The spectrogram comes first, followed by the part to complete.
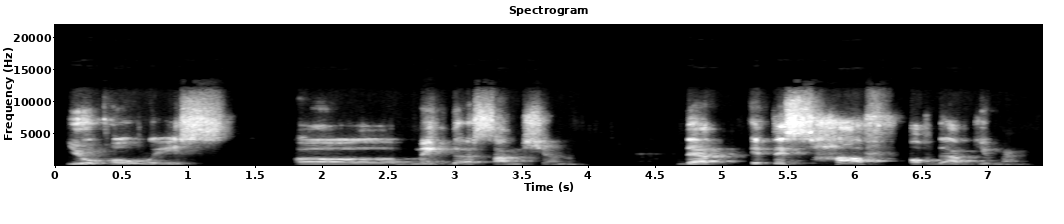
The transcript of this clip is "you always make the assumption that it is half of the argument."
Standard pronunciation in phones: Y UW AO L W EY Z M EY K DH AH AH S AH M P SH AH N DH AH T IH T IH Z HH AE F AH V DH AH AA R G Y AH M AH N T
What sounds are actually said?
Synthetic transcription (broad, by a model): Y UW AO L W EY S M EY K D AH AH S AH M P SH AH N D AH T IH T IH S HH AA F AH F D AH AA R G Y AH M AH N T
